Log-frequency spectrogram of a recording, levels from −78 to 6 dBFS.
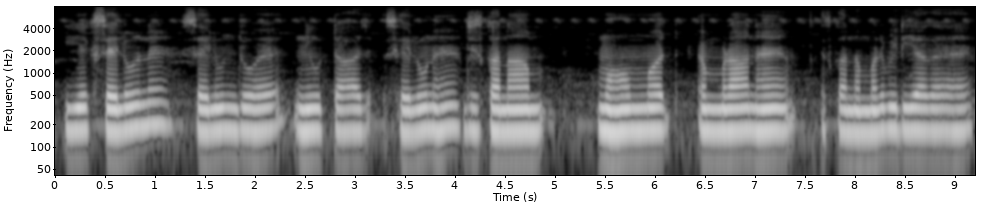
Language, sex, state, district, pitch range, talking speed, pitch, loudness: Hindi, male, Jharkhand, Sahebganj, 165-170 Hz, 150 wpm, 165 Hz, -15 LUFS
